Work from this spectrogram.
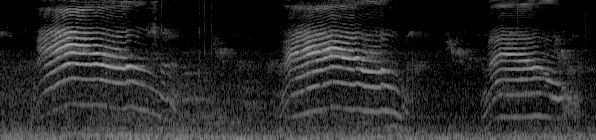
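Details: A Persian cat with her adopted kittens walks in a garden, watching rabbits. Three long, loud meows, each about a second long, rise and then fall in pitch with rich overtones, spaced roughly two seconds apart over quiet background.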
